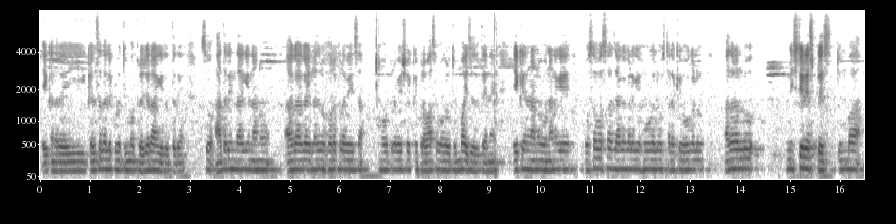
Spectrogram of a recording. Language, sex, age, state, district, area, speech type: Kannada, male, 18-30, Karnataka, Bangalore Rural, urban, spontaneous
